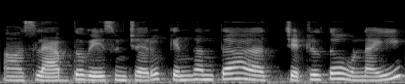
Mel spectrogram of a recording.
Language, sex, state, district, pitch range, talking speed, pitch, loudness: Telugu, female, Andhra Pradesh, Visakhapatnam, 190-230 Hz, 105 wpm, 210 Hz, -15 LUFS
